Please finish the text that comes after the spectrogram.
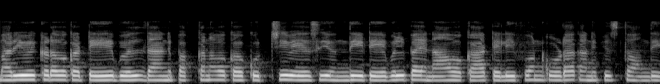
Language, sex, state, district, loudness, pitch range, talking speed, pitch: Telugu, female, Andhra Pradesh, Guntur, -16 LUFS, 195-205 Hz, 145 wpm, 200 Hz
